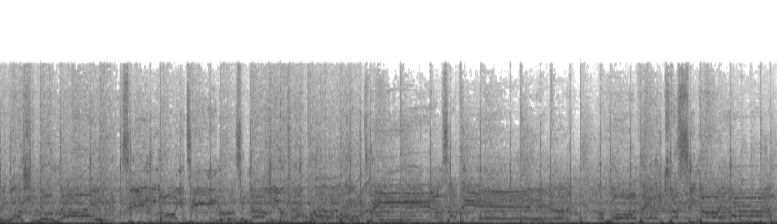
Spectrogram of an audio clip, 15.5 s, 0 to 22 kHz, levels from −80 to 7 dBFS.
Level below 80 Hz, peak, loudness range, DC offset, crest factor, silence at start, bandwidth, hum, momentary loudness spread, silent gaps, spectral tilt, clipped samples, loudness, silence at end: -22 dBFS; -2 dBFS; 1 LU; under 0.1%; 10 dB; 0 s; 16.5 kHz; none; 2 LU; none; -4.5 dB/octave; under 0.1%; -14 LUFS; 0 s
